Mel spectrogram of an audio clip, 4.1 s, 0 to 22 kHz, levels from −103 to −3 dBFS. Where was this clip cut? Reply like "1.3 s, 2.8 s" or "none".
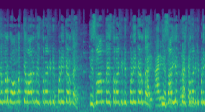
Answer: none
